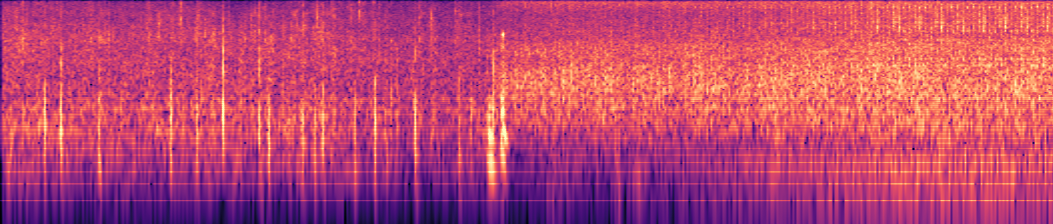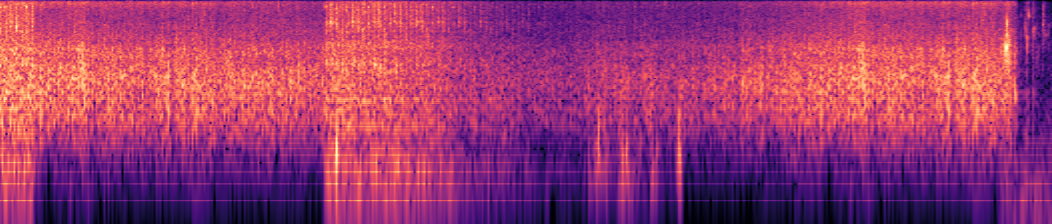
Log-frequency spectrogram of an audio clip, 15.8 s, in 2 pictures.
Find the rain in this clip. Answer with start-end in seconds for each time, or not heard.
0.0-15.7.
